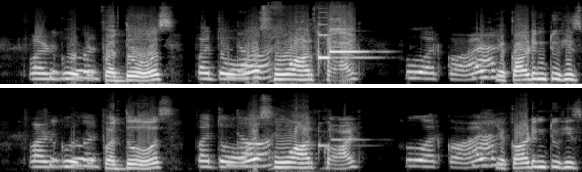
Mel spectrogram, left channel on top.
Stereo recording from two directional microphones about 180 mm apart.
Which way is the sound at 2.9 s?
Centre (ahead or behind).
